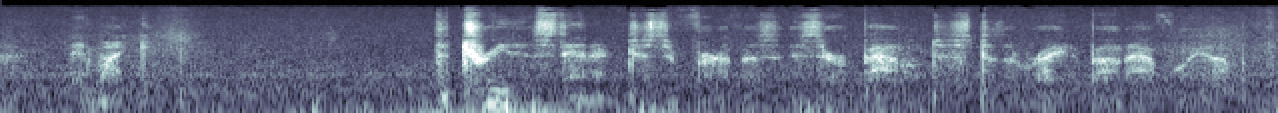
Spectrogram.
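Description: Whispered speech: a man whispering in short phrases.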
